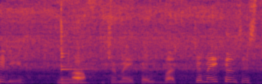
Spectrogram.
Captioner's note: tongs clang on pan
